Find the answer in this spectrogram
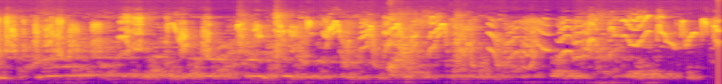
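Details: Asian pied starling after the moult, singing a rich medley of squawks, rattles and upward-sweeping whistles, with low chuckling notes running beneath, the song continuous.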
